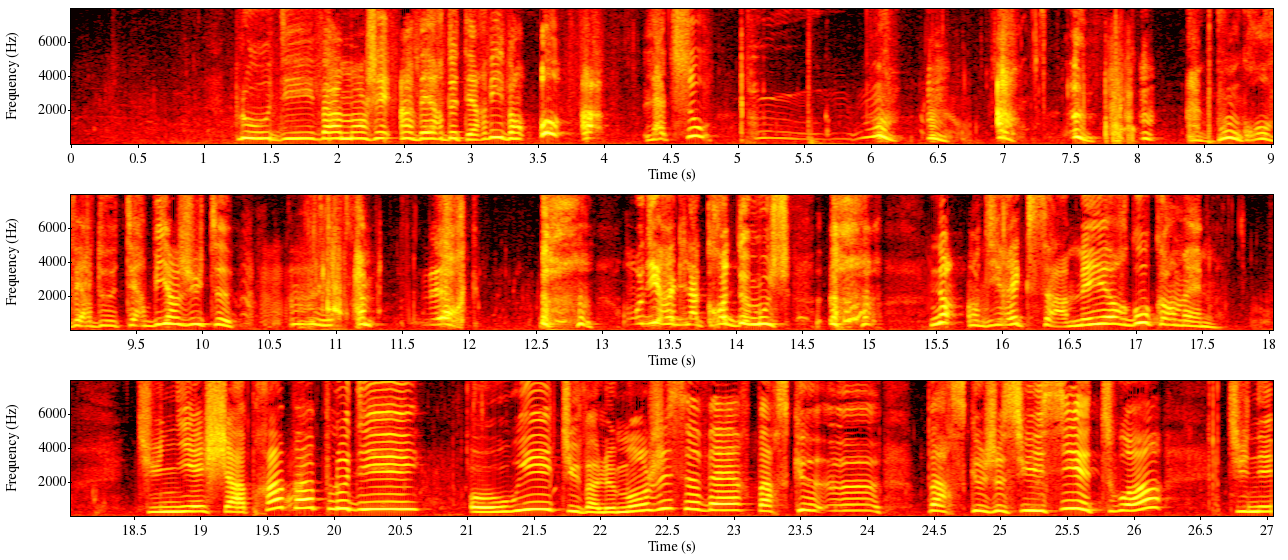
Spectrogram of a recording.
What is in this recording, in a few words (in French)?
Voix Dessin anime; Ploddy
